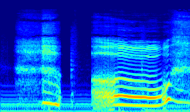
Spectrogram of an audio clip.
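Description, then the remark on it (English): A short, sharp voiced gasp, then a longer drawn-out breathy vocalization that rises in pitch at the end. It is fairly loud, with no words spoken. “I gasp as he aggressively sucks my tit”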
